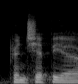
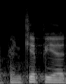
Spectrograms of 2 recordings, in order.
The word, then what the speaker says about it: Principia: book written in 1687, the Principia or Principia, depending on your preferred Latin pronunciations.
